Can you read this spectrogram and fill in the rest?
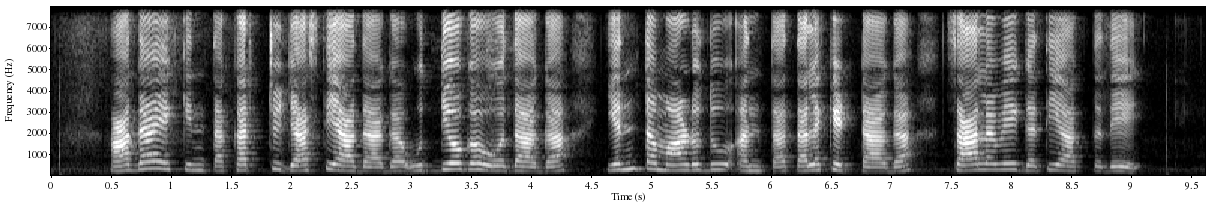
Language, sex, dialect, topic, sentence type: Kannada, female, Coastal/Dakshin, banking, statement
